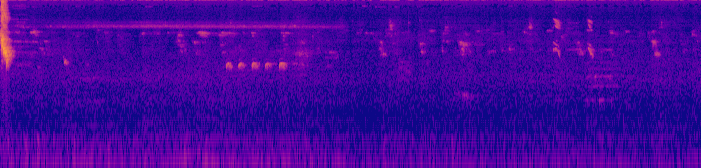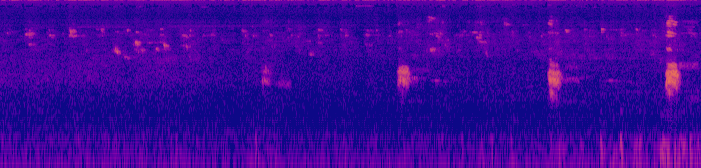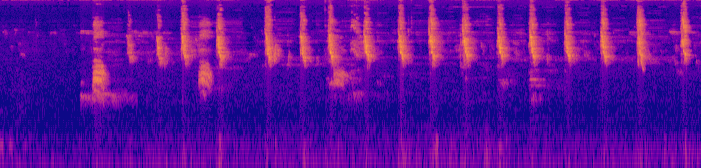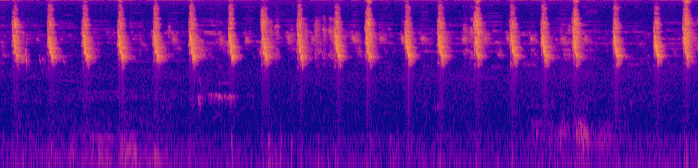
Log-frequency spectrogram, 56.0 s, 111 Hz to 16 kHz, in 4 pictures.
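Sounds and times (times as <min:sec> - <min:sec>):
harsh lower bird calls: 0:00.0 - 0:00.4, 0:29.6 - 0:56.0
sparrow chirping: 0:00.0 - 0:01.4, 0:29.6 - 0:56.0.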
